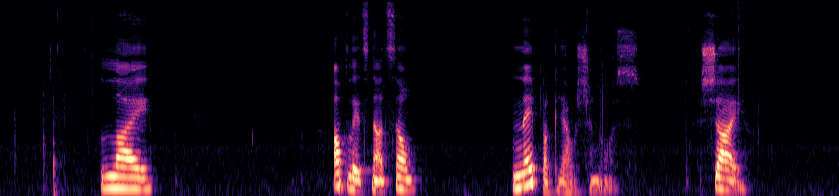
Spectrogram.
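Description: A middle-aged woman speaks close up, in short, drawn-out phrases with pauses between them.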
